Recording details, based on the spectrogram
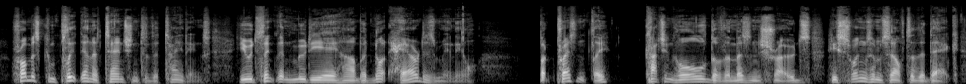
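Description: Deep bright-voiced man narrating a classic novel. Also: dry recording. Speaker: audiobook reader. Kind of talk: scripted literary narration.

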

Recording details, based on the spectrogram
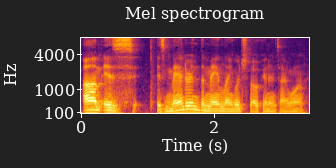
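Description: A man hosting a travel podcast, reading a scripted intro and then interviewing a guest in a measured way. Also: low voice, a little mellow, slight background noise. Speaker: podcast host.

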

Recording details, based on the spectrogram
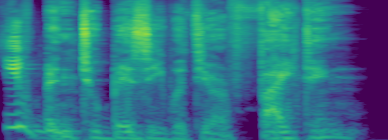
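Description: A woman as a low, husky mystic mentor. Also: very animated, normal speed, full character voice. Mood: knowing, hushed.

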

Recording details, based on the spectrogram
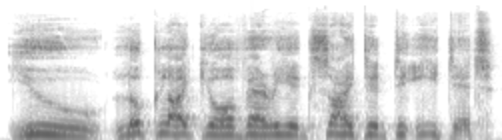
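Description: A tiny, put-upon magic schoolboy who grumbles and whines about everything, as a man narrator puts him on. His voice is pitched high and sounds childlike. The storybook reading gives him a sulky edge. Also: unhurried, creaky, heavily acted. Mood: whiny. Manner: whiny, grumbling.

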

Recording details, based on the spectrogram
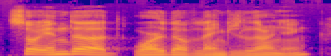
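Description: A man's voice: mid-range voice, animated, moderate pace, a little mellow, dry recording. A man co-hosting a podcast, chiming in agreeably and asking short clarifying questions in casual chat. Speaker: podcast co-host.

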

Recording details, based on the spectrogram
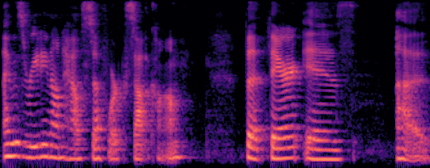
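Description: Creaky-voiced woman in a roomy space. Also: on the low side. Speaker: podcast co-host. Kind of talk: casual chat. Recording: roomy, echoing sound.

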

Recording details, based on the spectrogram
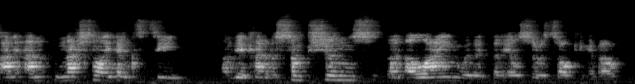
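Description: A Welsh man answers on a discussion panel with a bright, forceful voice. He rambles with restarts and fillers. He is recorded in an echoey room some way from the mic. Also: a little high. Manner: discursive, many restarts and "you know". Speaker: academic panelist. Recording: roomy, distant mic.

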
